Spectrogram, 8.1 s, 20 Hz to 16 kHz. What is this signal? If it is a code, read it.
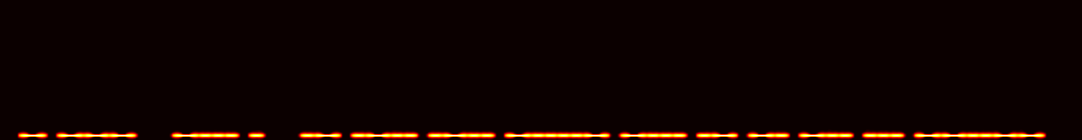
Morse code, heard as a keyed tone, about 25 wpm, 600 Hz. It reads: TO BE ALL-BANDS,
